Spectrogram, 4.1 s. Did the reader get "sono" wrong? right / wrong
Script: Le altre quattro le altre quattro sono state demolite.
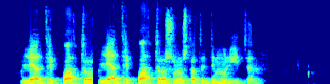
right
